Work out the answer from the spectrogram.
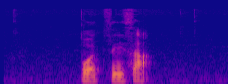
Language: Thai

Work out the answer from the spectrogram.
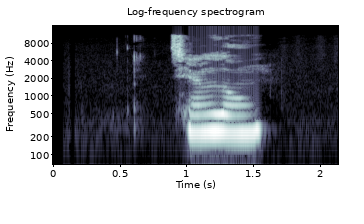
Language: Chinese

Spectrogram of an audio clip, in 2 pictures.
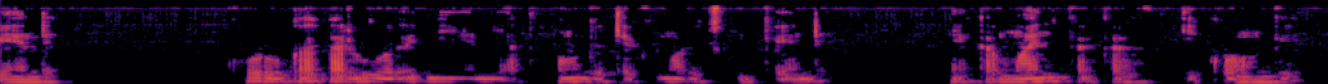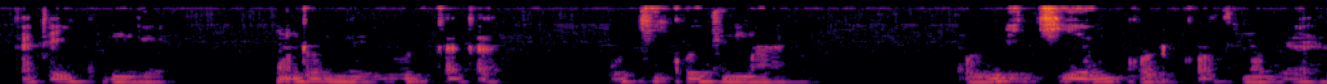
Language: Luo (Kenya and Tanzania)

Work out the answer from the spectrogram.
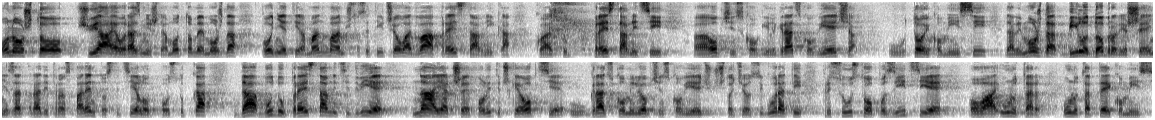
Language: Croatian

